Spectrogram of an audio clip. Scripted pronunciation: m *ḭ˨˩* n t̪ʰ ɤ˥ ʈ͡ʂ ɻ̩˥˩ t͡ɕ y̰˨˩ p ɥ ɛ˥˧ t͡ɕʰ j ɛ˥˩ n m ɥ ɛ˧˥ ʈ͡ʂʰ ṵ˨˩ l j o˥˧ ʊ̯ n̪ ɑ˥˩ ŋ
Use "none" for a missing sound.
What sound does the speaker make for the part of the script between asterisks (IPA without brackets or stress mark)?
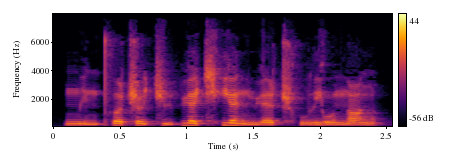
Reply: ḭ˨˩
